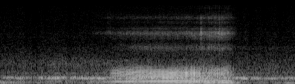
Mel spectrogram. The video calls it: Puppy Boxer Snores. Sound!!!!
